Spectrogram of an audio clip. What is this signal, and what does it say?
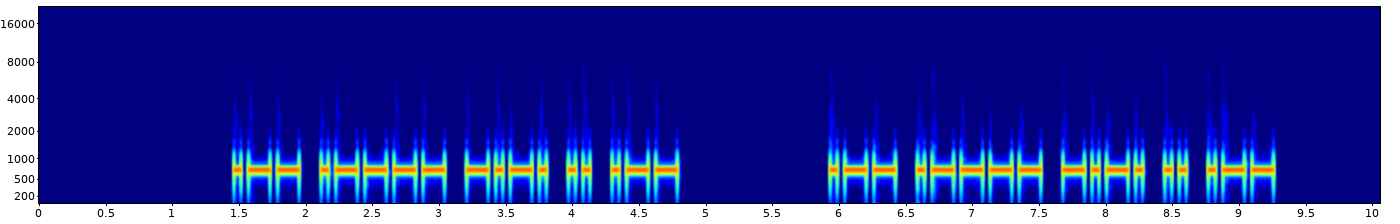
Morse code, heard as a keyed tone, about 22 wpm, 700 Hz. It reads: W1CIW W1CIW
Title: USA Call Signs - 5 Characters - Repeated 2x - 22wpm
